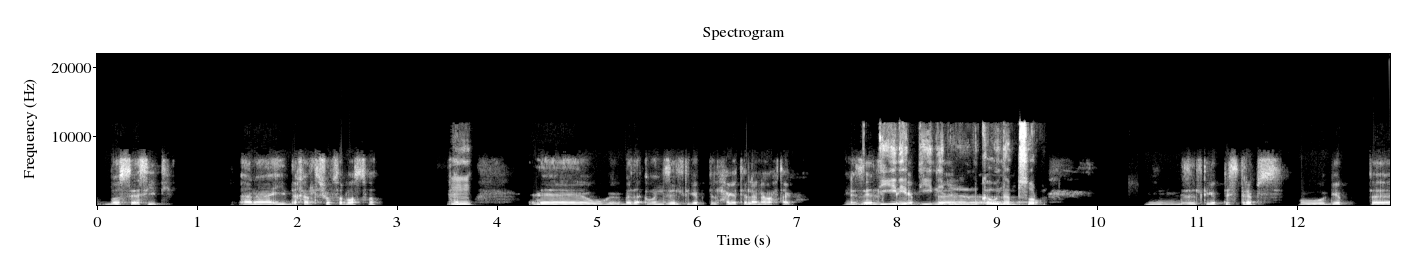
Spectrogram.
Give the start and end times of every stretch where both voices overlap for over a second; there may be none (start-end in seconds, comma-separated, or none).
7.7-9.4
